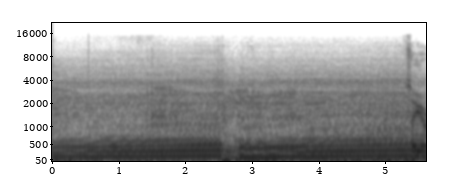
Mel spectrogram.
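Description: A 2008 Suzuki GSX-R600 motorcycle holds a steady, loud engine drone at cruising speed, with one brief dip in pitch midway before it settles back to an even, close-up hum.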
